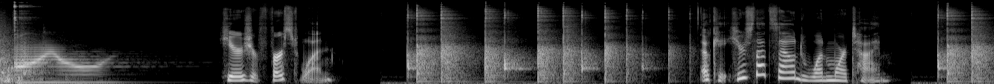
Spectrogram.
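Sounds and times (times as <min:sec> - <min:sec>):
ping pong ball bouncing in a table tennis rally: 0:00.2 - 0:01.2, 0:04.0 - 0:07.0, 0:09.3 - 0:09.9
speech: 0:02.3 - 0:03.4, 0:07.0 - 0:08.9.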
